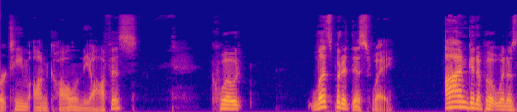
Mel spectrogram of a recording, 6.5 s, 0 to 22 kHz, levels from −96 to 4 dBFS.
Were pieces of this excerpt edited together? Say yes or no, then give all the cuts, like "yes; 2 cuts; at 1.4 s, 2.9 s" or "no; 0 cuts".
no; 0 cuts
